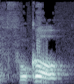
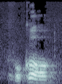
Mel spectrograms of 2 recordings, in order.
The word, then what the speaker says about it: Foucault: Fíjense que el apellido se escribe Fult, pero se dice Foucault. Foucault.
